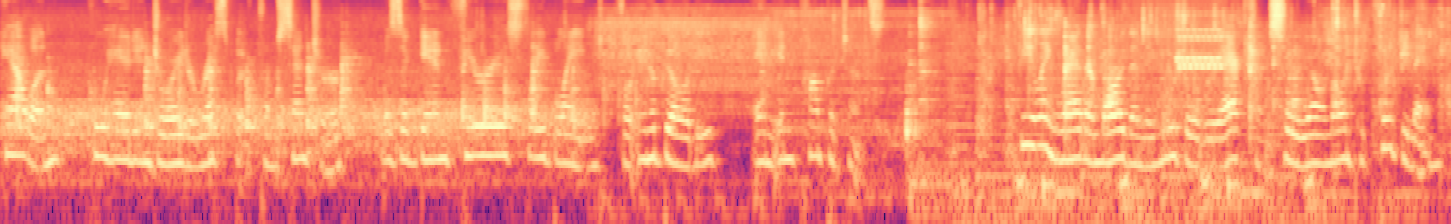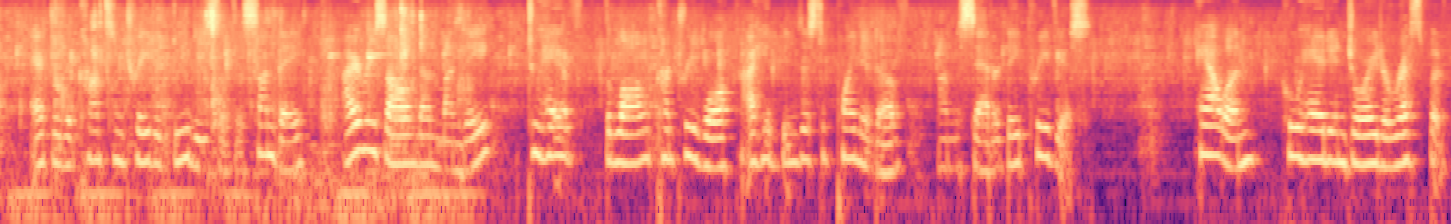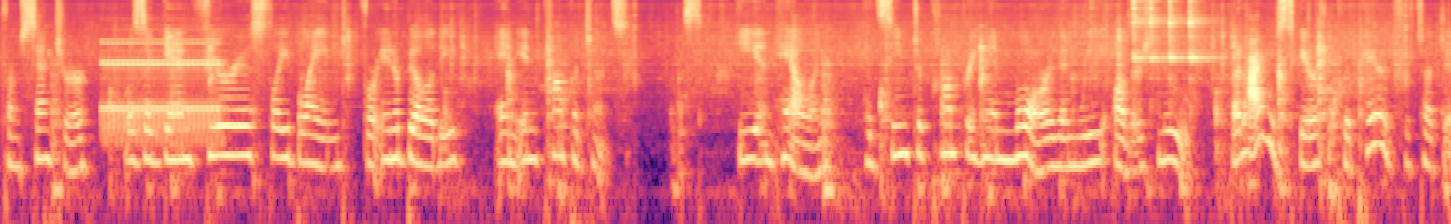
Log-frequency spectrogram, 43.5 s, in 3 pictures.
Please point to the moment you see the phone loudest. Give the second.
12 s.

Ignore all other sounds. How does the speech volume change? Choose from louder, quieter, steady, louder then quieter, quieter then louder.
steady.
